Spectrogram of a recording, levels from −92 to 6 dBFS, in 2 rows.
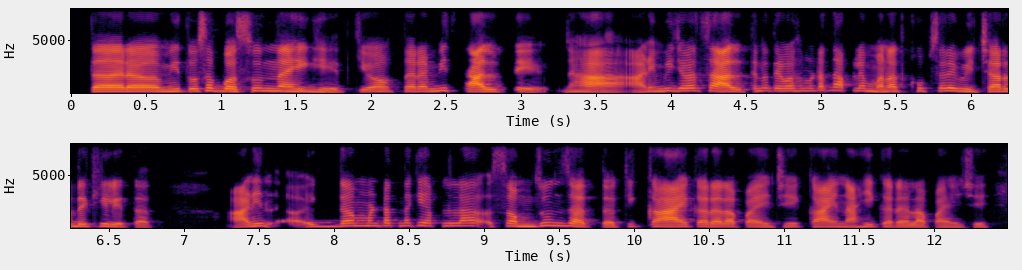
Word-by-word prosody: तर 190 0 +7 0.2
मी 205 +1 0
तो - - +1
असं 240 -1 -1
बसून 225 +3 +1
नाही 210 -2 +5
घेत 160 -5 -4
किंवा 195 +4 0
तर 210 0 +1
मी 235 +4 -3
चालते 175 -6 +3 0.3
हां 170 -2 +4 0.2
आणि 190 - -1
मी 235 +3 -3
जेव्हा 240 +1 0
चालते 185 +3 +6
ना 250 - -5
तेव्हा 230 0 0
असं 235 - -8
म्हणतात 235 - -6
ना 280 - -1
आपल्या 240 -3 -4
मनात 200 +2 +1
खूप 245 -1 -9
सारे 250 0 +1
विचार 200 -1 0
देखील 205 +1 -2
येतात - - -5 0.6
आणि 230 - +1 0.3
एकदम 180 +8 -3
म्हणतात 245 0 -4
ना 255 - -6
की 275 - -3
आपल्याला 245 0 -3
समजून 230 +4 -2
जातं, 185 -10 -1
की 195 - -11
काय 175 -3 +5
करायला 160 -3 +1
पाहिजे, 155 0 -5
काय 155 -1 +1
नाही 150 +2 -3
करायला 140 -3 -3
पाहिजे. 135 +1 -9
200 Hz, 210 wpm, -24 LUFS, 170-235 Hz, 0.6 s, तर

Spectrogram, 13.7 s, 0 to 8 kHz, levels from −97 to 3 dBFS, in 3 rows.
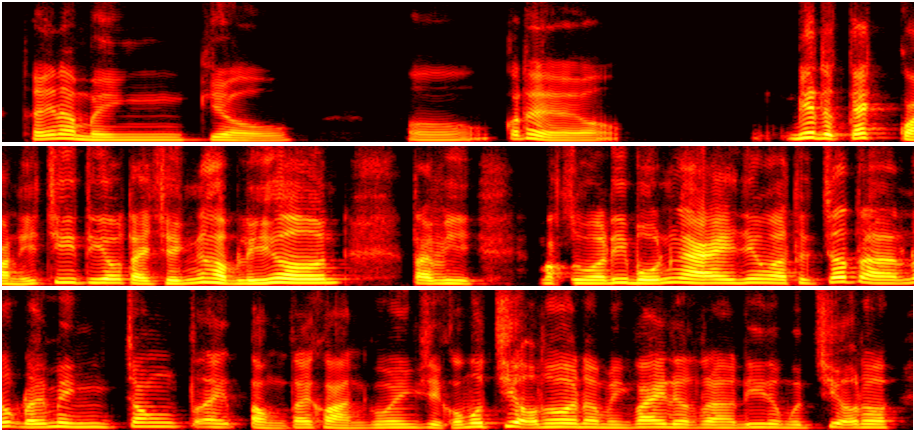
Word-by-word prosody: thấy 200 +3 -1
là 230 -2 +1
mình, 150 -2 -6
kiểu, 135 -3 -6 0.6
ờ, - - -13 0.4
có 210 - -5
thể, 190 -11 -1
ờ, 135 0 -6 0.9
biết 265 +6 +3
được 230 - +2
cách 250 +2 +2
quản 165 -4 +2
lý 160 +4 -5
chi 230 +4 -3
tiêu 215 0 +1
tài 175 -4 +2
chính 175 +4 -1
nó 240 - +1
hợp 205 -5 +6
lý 175 +4 +3
hơn. 210 -2 +7 0.4
Tại 175 -2 +2
vì 175 -2 -2 0.3
mặc 185 0 -4
dù 185 -1 +2
là 180 - +4
đi 220 +2 0
4 190 +3 +3
ngày 200 -3 +7
nhưng 220 0 +1
mà 195 - +4
thực 195 -2 -9
chất 260 0 +3
là 190 -3 +4
núc 230 +4 -3
đấy 190 +1 0
mình 200 -3 -4
trong 225 -1 -4
tài 195 -2 -5
tổng 150 -5 -4
tài 175 0 -3
khoản 155 -4 -2
của 170 - -8
mình 175 0 -4
chỉ 170 - -4
có 165 +2 -5
1.000.000 215 -2 0
thôi 205 +1 +1
nà 190 -1 -2
mình 170 -2 -9
vay 190 0 +1
được 175 -2 -4
là 165 -1 -3
đi 185 +3 -6
được 180 -2 -6
1.000.000 165 +1 -5
thôi. 180 -1 -1
185 Hz, 250 wpm, -22 LUFS, 170-210 Hz, 0.9 s, hơn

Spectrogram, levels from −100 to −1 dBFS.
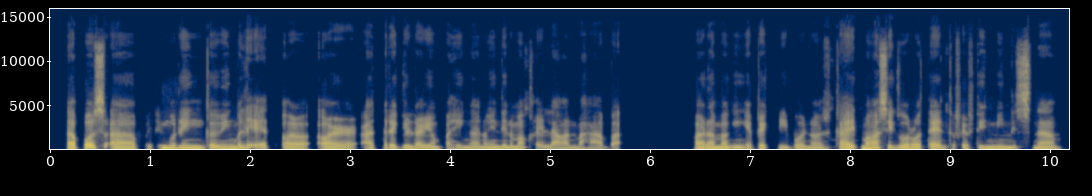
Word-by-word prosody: Tapos, 220 +3 +6
ah, 185 -1 +3
pwede 215 +1 -13
mo 215 - +3
rin 215 0 +2
gawing 190 0 +1
maliit 215 -1 +1 0.2
o 165 -1 +2
or 165 -2 +2
at 170 - -3
regular 170 -1 0
'yung 160 0 -1
pahinga 160 0 -5
'no. 155 - -3
Hindi 170 -1 -1
naman 160 -1 -1
kailangan 155 -1 -4
mahaba 155 0 -6 0.8
para 170 -1 +3
maging 160 0 0
epektibo 160 0 -4
'no, 155 - -3
kahit 210 +3 +3
mga 215 -1 +5
siguro 195 -2 +2
10-15 175 +1 -2
minutes 160 -1 -2
na 155 -1 0
170 Hz, 165 wpm, -25 LUFS, 160-200 Hz, 0.8 s, Tapos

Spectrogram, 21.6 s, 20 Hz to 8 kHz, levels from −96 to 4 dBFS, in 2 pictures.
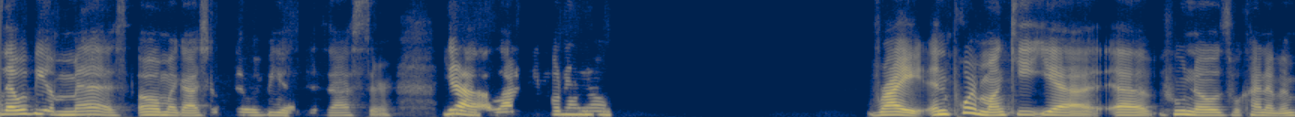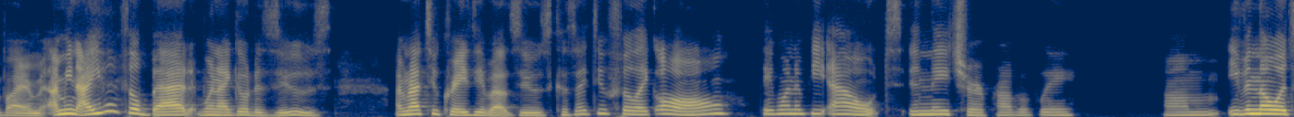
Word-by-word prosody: that 245 0 +4
would 270 +1 +1
be 265 -3 -2
a 225 - -3
mess, 205 -3 -3
oh, 200 +1 0
my 185 -2 -2
gosh, 170 0 -3
that - - -19 0.3
would 180 0 -7
be 180 -1 -7
a - - -5 0.2
disaster. 175 0 -12 0.4
Yeah, 250 -2 +5
a 190 - -3
lot 200 +1 0
of 215 - -9
people 230 0 -9
don't 220 0 -2
know. 220 -2 -4 2.2
Right, 200 -3 +4
and 235 +3 +4
poor 335 +2 +3
monkey, 210 +1 0
yeah, 185 - +1
uh, 185 -1 +2
who 240 +4 -2
knows 180 -3 0
what - - -11
kind 180 -3 -3
of 160 - -5
environment 155 -2 -3
I - - +4
mean, 275 +1 +8
I 245 - +6
even 405 +8 +4
feel 320 -6 +4
bad 205 0 +3
when 200 0 -2
I 190 0 0
go 205 +1 -2
to 180 -2 -4
zoos. 170 0 -5 0.5
I'm 205 +4 0
not 255 +1 +5
too 265 -2 -2
crazy 195 -3 -1
about 175 - -1
zoos 170 0 -5
'cause 195 0 -10
I 235 - -4
do 280 +2 -5
feel 250 -2 -4
like, 230 +1 -2
"Aw, 250 +2 +1 0.3
they 255 - -2
wanna 275 +1 0
be 270 0 -4
out, 250 -4 -1
in 230 +1 -1
nature 235 -6 -3
probably," 190 +1 -11 0.7
um, 195 +1 -9
even 250 +4 +7
though 275 -1 +10
it's 250 -1 +5
205 Hz, 185 wpm, -23 LUFS, 185-240 Hz, 2.2 s, though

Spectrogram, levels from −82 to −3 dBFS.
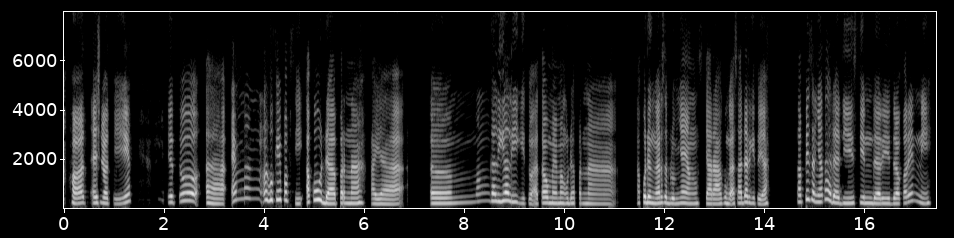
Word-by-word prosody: hot 225 +1 +3
H.O.T 225 -3 +1 1.1
itu, 250 +5 -2 0.4
eee, 200 -3 +1 0.2
emang 390 +6 -4 0.2
lagu 345 0 +4
K-pop 340 -2 +1
sih 200 -1 -9
aku 350 +7 +5
udah 205 -3 +6
pernah 220 +1 0
kayak, 190 -1 -1 0.6
mmm, 220 +4 -1
menggali-gali 295 -1 +1
gitu 195 0 -8
atau 225 +3 0
memang 215 -1 0
udah 215 +1 -2
pernah, 195 -3 -6 0.4
aku 225 +2 +2
dengar 220 -2 +4
sebelumnya 215 -1 0
yang 205 0 -3
secara 195 -2 0
aku 225 - -4
nggak 205 - 0
sadar 235 +2 +1
gitu 215 -2 -6
ya, 185 +2 0 0.6
tapi 270 +8 0
ternyata 325 +1 +1
ada 235 -4 +3
di 215 +1 -2
scene 225 -1 -3
dari 205 0 +2
drakor 205 +2 -1
ini, 260 -8 -5
220 Hz, 125 wpm, -22 LUFS, 205-255 Hz, 1.1 s, udah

